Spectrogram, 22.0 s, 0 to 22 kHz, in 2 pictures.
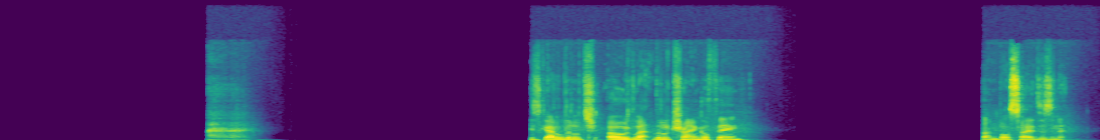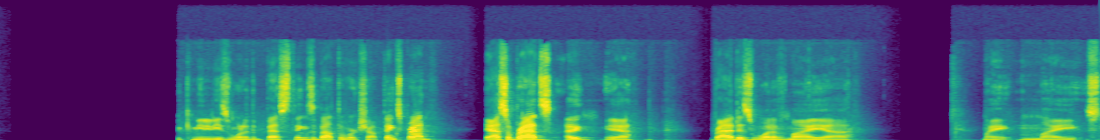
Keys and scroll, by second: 21.7 s.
